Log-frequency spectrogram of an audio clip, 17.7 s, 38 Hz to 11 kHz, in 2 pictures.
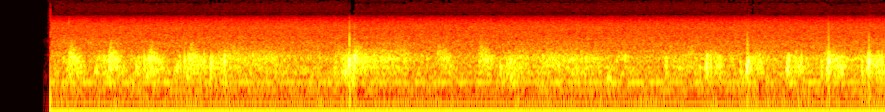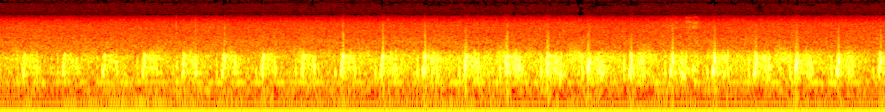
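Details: Fetal heartbeat heard on an AngelSounds handheld fetal Doppler monitor: rapid, regular whooshing pulses over steady Doppler hiss, roughly 145 beats a minute.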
